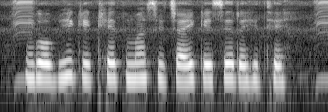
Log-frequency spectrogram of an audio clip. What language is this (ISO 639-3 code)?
hne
